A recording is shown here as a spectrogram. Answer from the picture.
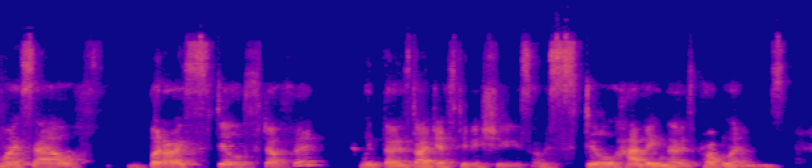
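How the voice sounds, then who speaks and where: Moderately paced, a woman with an English accent speaks at a fairly low pitch. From England. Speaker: kinesiologist. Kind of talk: interview.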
